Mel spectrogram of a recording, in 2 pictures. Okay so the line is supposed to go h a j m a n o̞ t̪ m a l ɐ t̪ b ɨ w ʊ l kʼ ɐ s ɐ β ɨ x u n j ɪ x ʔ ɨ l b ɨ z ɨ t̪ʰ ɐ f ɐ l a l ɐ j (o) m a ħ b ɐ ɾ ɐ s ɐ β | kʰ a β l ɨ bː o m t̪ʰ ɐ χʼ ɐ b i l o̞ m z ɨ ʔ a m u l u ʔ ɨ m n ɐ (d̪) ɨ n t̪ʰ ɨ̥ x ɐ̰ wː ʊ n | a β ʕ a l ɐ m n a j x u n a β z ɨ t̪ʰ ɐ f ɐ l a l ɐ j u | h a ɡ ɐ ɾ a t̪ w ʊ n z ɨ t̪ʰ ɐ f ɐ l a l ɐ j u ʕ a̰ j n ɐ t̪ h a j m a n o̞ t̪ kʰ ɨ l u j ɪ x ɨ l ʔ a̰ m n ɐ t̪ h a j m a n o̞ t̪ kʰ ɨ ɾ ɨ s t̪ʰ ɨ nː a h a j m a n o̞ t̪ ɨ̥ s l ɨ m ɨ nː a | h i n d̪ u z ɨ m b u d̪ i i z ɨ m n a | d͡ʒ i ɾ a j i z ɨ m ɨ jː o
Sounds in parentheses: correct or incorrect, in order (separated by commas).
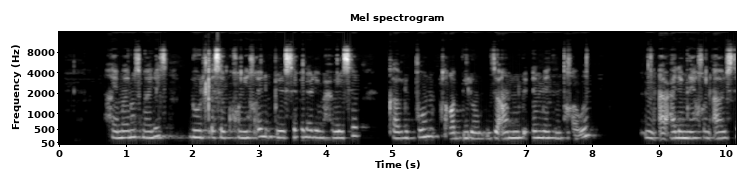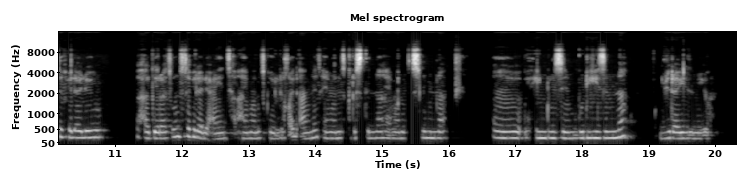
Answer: incorrect, incorrect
